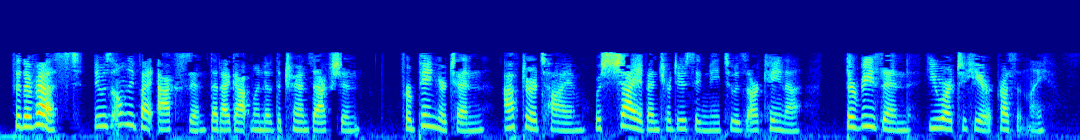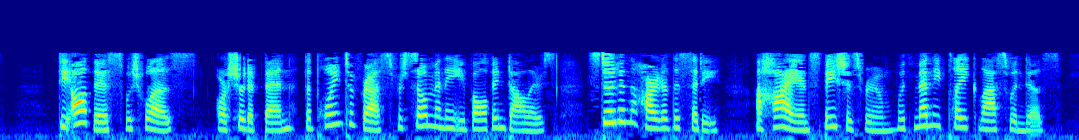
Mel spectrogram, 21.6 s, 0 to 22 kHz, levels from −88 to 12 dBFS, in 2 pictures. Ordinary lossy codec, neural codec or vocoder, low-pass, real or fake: MP3, 24 kbps; codec, 16 kHz, 0.8 kbps, ZipCodec; 5.4 kHz; fake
